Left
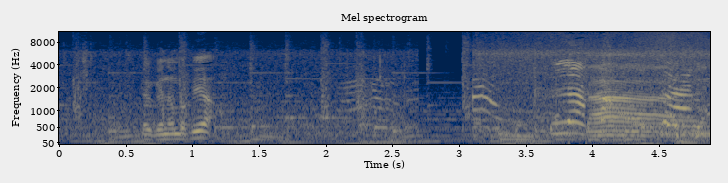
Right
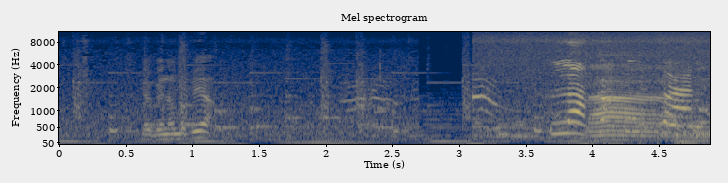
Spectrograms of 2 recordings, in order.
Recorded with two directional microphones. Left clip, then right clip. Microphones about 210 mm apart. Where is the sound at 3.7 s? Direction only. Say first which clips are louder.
Right 2 dB; 55° right (ahead or behind).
